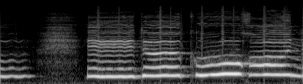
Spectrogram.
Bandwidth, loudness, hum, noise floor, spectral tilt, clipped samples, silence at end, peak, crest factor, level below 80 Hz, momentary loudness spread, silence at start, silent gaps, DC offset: 12 kHz; -12 LUFS; none; -41 dBFS; -2.5 dB/octave; under 0.1%; 0 s; 0 dBFS; 12 dB; -56 dBFS; 18 LU; 0 s; none; under 0.1%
